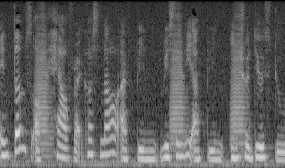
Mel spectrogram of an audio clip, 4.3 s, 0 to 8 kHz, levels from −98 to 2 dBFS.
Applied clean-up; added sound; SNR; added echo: none; Brass instrument; 12 dB; none.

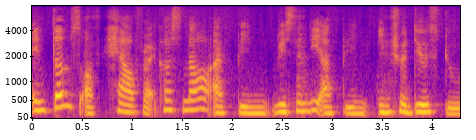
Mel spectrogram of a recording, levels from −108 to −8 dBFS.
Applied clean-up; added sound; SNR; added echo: neural separator model SepFormer DNS4.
